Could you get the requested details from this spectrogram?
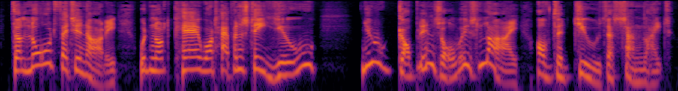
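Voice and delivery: cold, imperious queen voice, pitched high; haughty elf queen. A narrator's reading. Queen to goblin prisoner, imperious and cold. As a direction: speak down to him like a queen.

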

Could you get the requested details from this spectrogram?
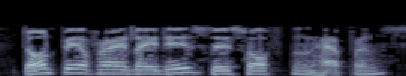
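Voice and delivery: hearty corporal calming the ladies; reassuring corporal. A narrator's reading.

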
